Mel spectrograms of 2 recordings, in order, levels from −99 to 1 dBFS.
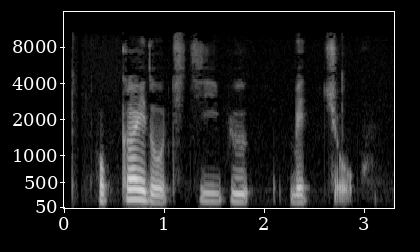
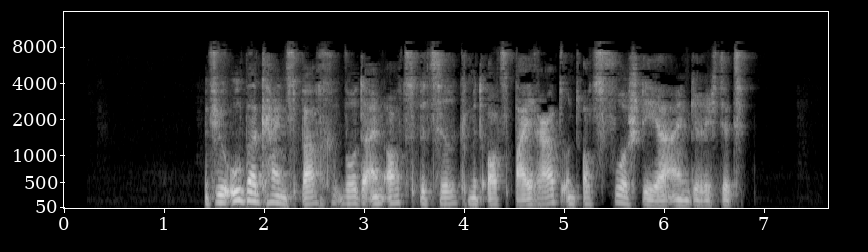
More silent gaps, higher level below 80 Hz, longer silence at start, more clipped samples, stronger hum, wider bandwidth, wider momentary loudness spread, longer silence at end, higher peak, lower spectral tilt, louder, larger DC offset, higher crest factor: neither; second, -80 dBFS vs -60 dBFS; second, 0.35 s vs 1.4 s; neither; neither; first, 10.5 kHz vs 9.2 kHz; first, 20 LU vs 10 LU; second, 0.45 s vs 0.85 s; about the same, -8 dBFS vs -6 dBFS; about the same, -6.5 dB/octave vs -5.5 dB/octave; about the same, -28 LUFS vs -26 LUFS; neither; about the same, 20 dB vs 20 dB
